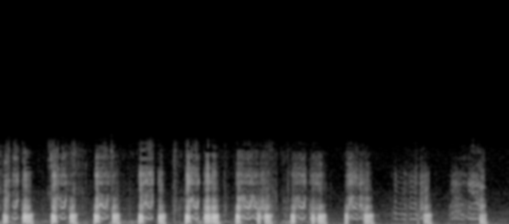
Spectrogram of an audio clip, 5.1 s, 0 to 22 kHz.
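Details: Courting female Eurasian eagle-owl inside a nest niche, webcam in northern Rhineland-Palatinate, Germany, 10 May 2013: fast, harsh chattering notes, roughly two per second in uneven pairs, fading toward the end.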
